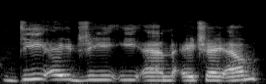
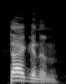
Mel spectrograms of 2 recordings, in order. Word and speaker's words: Dagenham: it's a guy to have like a silent ha ha da GE nham yeah so I can spell it you can smell it but I can't say it you really let a German dagenham damn damn dagenham okay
